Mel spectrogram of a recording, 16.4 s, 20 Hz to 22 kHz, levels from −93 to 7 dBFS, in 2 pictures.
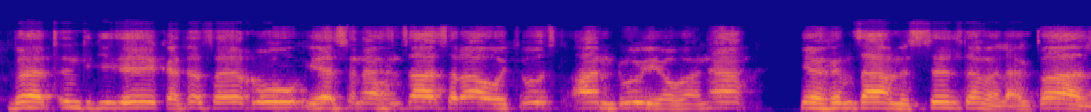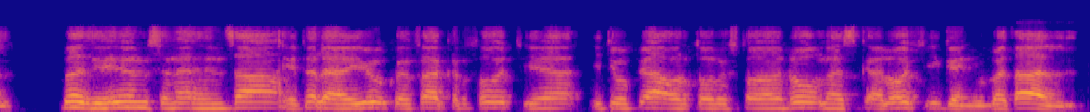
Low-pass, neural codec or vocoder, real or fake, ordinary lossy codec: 7.2 kHz; codec, 16 kHz, 4 kbps, FunCodec, trained on LibriTTS, 50 frames a second; fake; Opus, 16 kbps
